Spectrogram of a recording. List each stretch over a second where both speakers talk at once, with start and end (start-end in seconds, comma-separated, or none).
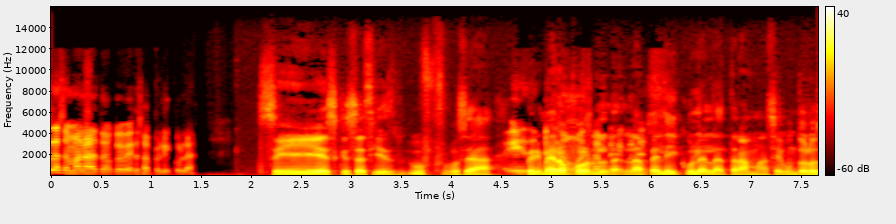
4.5-6.2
